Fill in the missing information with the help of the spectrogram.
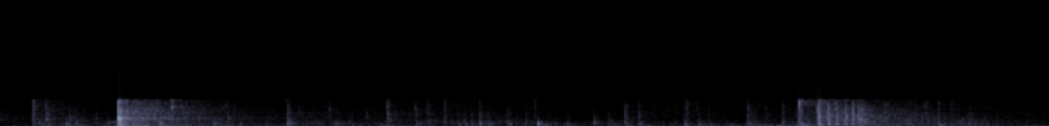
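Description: A toy car's body crunching and creaking under a high-heeled shoe: a sharp crack about a second in that crackles away, scattered small clicks, and a second burst of crackling about two seconds before the end.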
